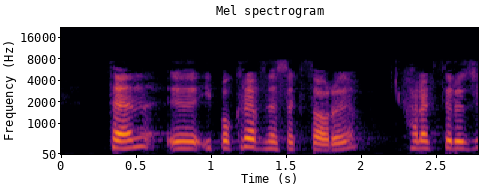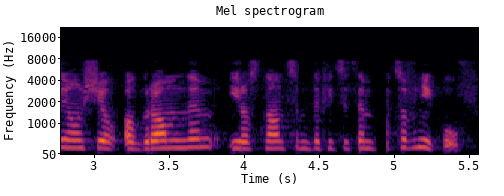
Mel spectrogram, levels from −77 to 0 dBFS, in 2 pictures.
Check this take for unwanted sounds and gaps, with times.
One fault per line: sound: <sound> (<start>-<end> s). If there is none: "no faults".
sound: dropout (4.9-5.0 s)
